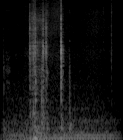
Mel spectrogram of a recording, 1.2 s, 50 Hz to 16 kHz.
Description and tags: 14 Volume up knob
Turning up volume knob
knob, car, Panska, Czech, volume, up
